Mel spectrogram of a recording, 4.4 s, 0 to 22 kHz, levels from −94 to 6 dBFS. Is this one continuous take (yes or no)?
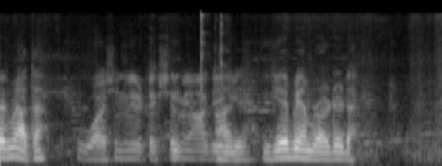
yes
